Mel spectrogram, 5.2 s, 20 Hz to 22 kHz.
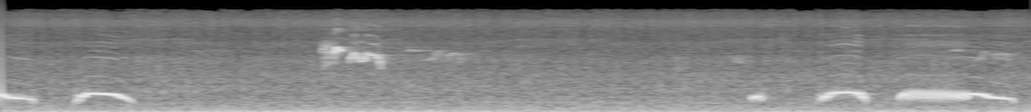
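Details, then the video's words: During snare-cage trapping with a decoy, the tail of one spotted dove cooing phrase opens the recording. After a gap with another bird's chirp, a full phrase follows: short note, arched coo, then a long coo that falls away. "ต่อนกเขาใหญ่ด้วยเพนียดบ่วง เจ้าเรียกจังEp2 บินไกลมาเหยียบไม่ได้คูสักคำ"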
